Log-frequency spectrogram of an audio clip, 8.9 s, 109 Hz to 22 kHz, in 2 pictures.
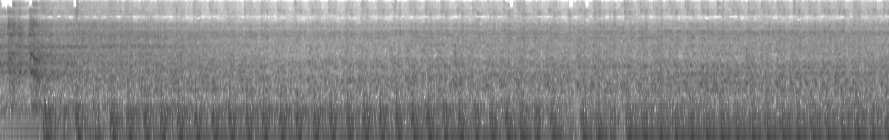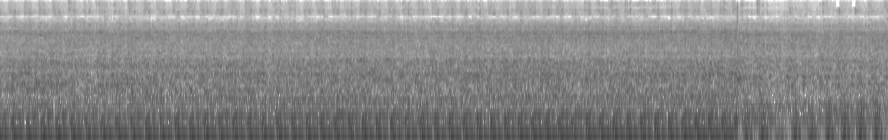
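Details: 1985 Honda ATC250ES Big Red single-cylinder trike, model known for a cold-start issue and a choke slide that creeps back: even, steady thump with no misses or stumbles over nine seconds; running smoothly.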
